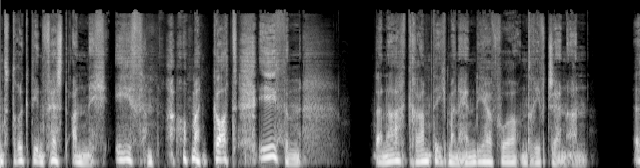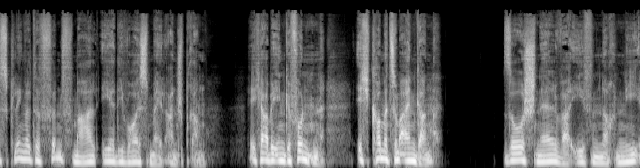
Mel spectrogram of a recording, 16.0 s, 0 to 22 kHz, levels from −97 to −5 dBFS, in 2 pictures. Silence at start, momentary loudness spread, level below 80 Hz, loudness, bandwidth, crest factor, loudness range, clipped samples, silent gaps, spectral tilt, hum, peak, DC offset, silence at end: 0 s; 13 LU; -40 dBFS; -18 LUFS; 17.5 kHz; 18 dB; 5 LU; under 0.1%; 4.42-4.61 s, 7.49-7.69 s, 7.83-7.88 s, 13.62-13.93 s, 14.00-14.11 s, 14.19-14.25 s; -5 dB/octave; none; 0 dBFS; under 0.1%; 0 s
